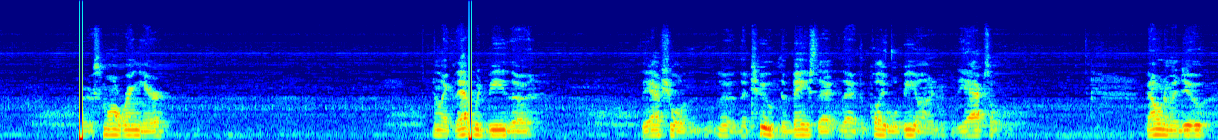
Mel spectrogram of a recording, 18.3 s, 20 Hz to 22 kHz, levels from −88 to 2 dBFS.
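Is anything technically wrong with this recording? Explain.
Yes. At 1.2 to 1.24 s and again at 7.04 to 7.08 s, a calculation produced invalid numbers that went to full scale. Each 40 ms block was pinned at one extreme value. The block is that short, so each event is heard as a single loud bang.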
